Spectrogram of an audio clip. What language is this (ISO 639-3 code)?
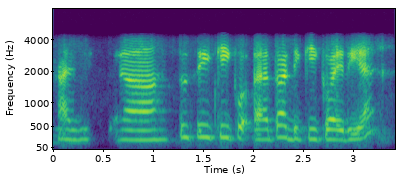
pan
